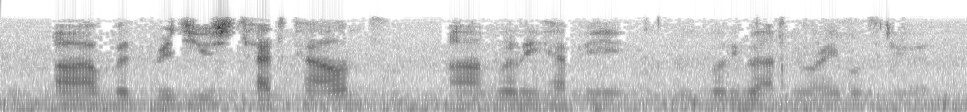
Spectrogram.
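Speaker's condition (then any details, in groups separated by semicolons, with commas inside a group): No condition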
